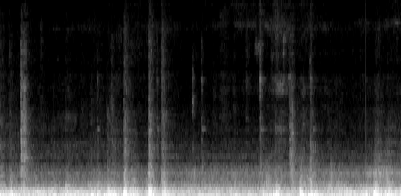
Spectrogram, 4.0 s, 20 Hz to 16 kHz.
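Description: Inside a JR East 719 series electric multiple unit on the move: a steady low rumble of the car, with irregular clicks of the wheels over rail joints and a faint steady hum.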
